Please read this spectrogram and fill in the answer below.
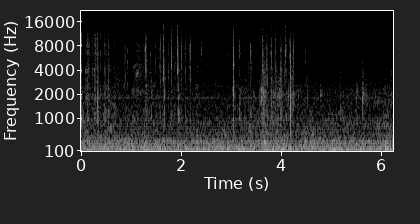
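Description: Computer keyboard being typed on: quick runs of key clicks, densest in the first four seconds and sparser after, over a steady low hum.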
